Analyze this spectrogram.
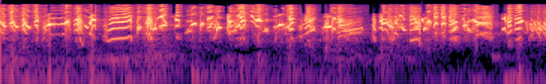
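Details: Gulsir, the red-fronted serin, delivering a dense twittering song of quick, squeaky, rising and falling notes, with tiny gaps between bursts.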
